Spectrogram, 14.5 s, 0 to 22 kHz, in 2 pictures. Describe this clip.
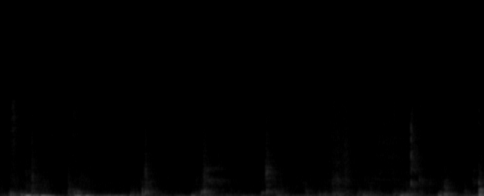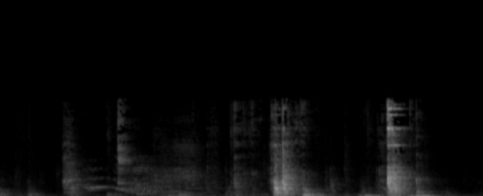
WOOD DOOR 5
closed, door, open, slam, wood, wooden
